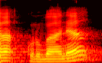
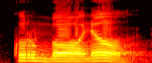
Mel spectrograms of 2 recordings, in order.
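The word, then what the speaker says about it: ܩܘܪܒܢܐ: വിശുദ്ധ കുർബാന, യൂക്കറിസ്റ്റ്, കുർബോനോ. കുർബാന എന്നുള്ളത് പൗരസ്ത്യ സുറിയാനി ഉച്ചാരണമാണ്.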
